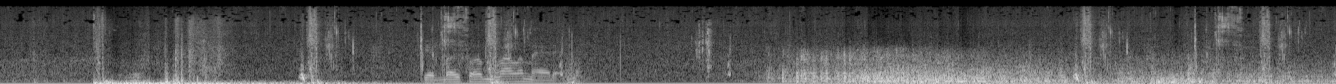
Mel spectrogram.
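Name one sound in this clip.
A hatchet chops wetly into a carcass, again and again.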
